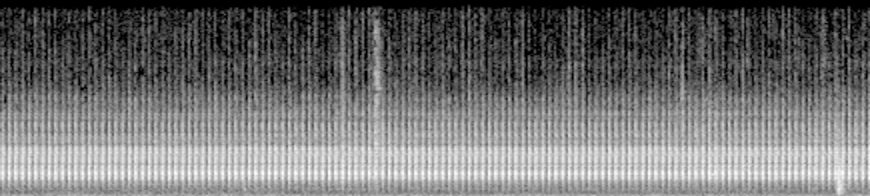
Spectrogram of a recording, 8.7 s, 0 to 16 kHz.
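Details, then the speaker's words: Arvin 444A four-tube steel-case radio on the bench, signal generator injecting 455 into antenna wire: sharp even crackling pulses about two and a half per second over hiss, machine-gun buzz; suspected interference from outside the radio. "we have something just turn down the machine gun here and I'm pretty sure that's interference coming from outside the radio"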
